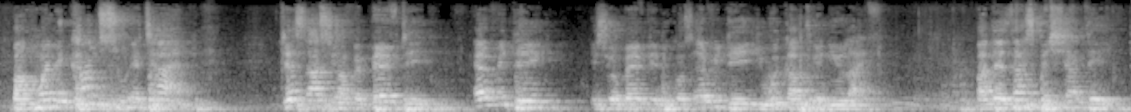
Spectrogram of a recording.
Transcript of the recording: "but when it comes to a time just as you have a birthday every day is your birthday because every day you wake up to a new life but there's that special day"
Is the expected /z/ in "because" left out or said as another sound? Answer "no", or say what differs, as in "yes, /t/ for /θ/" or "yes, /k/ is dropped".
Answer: yes, /s/ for /z/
